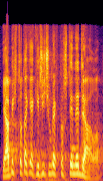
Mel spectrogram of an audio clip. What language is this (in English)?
Czech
